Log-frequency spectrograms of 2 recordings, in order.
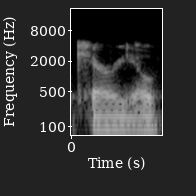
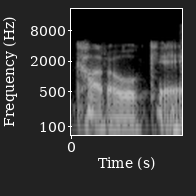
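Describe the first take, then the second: First: It is pronounced with the usual English pronunciation. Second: It is pronounced with the original Japanese pronunciation. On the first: The speaker calls it wrong. "everyone mispronounces that in English. We say karaoke" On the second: The speaker calls it right. "when really it's karaoke"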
